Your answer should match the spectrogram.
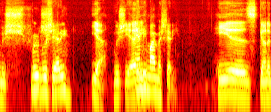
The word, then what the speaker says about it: Muschietti: Yeah, Andy, Muschietti.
